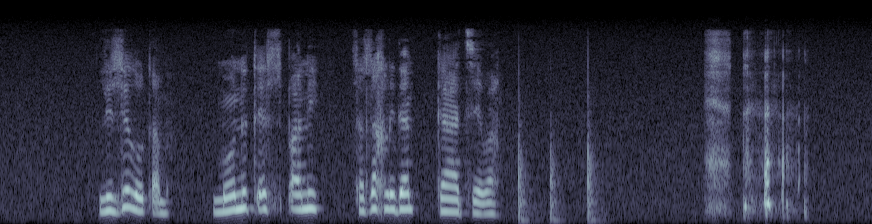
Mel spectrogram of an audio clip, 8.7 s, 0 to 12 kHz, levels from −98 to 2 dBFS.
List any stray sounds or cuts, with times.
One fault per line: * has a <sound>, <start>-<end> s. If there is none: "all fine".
* has a thud, 5.2-6.2 s
* has a laugh, 7.0-8.1 s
